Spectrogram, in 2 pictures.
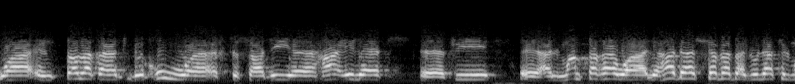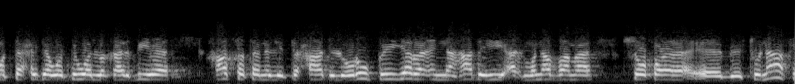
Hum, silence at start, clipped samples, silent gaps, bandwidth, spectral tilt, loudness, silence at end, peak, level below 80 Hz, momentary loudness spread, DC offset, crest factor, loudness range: none; 0 s; under 0.1%; none; 4.8 kHz; -5 dB/octave; -14 LUFS; 0.1 s; 0 dBFS; -68 dBFS; 5 LU; under 0.1%; 14 dB; 3 LU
